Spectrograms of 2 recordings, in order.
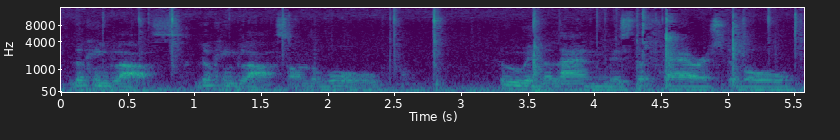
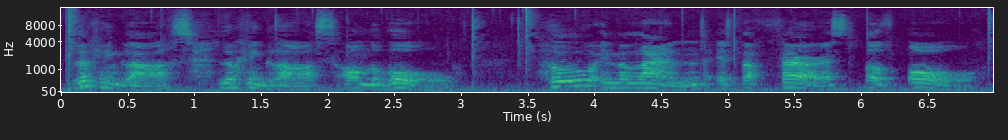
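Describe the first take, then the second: First: Hushed question to mirror. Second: The Queen calls to her mirror, slow and louder; commanding Queen. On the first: The Queen asking her mirror again, hushed and low. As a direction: lower and softer, hushed and expectant. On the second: The Queen to her magic mirror, slow and commanding. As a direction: demand an answer from the glass. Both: Acted.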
